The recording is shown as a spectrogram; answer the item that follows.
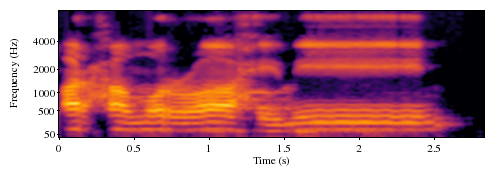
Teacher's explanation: راحمین می بھی 2 تھی، مد اصلی تھا لیکن نون عارضی طور پہ آیت رکنے کی وجہ سے ساکن ہوا، تو آپ اس کو 5 حرکتیں پڑھیں گے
